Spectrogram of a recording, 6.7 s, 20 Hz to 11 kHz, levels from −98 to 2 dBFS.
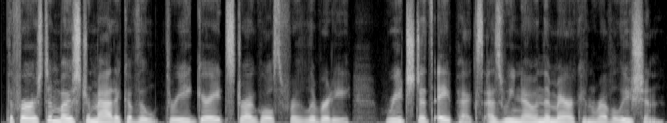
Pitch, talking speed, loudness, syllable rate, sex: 205 Hz, 200 wpm, -18 LUFS, 5.8 syllables/s, female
